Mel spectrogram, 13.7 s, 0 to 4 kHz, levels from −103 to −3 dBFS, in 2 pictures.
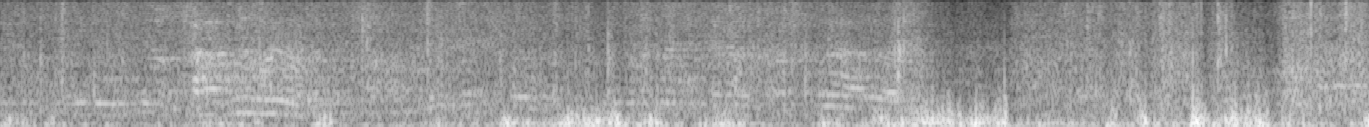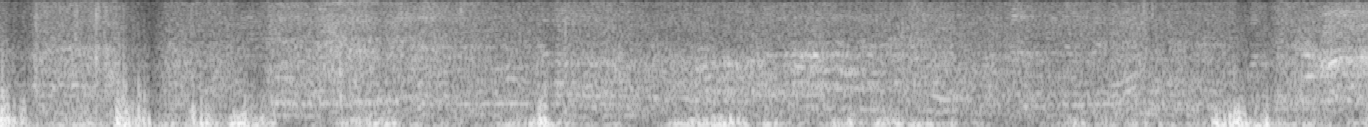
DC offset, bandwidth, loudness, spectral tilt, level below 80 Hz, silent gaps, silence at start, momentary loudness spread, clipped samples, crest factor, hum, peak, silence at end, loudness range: under 0.1%; 4 kHz; -20 LUFS; -10.5 dB/octave; -22 dBFS; none; 0 s; 9 LU; under 0.1%; 18 dB; none; 0 dBFS; 0 s; 4 LU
